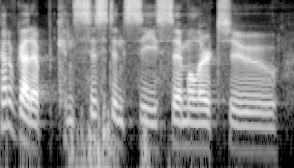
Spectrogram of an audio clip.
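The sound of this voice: A man with a Californian accent speaks at a fairly low pitch with lively intonation. Vocal fry runs through his voice. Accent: Californian American.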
